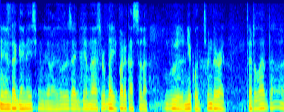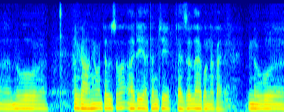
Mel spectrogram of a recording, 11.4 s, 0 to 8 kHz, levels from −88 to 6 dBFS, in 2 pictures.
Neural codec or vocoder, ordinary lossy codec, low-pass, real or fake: codec, 16 kHz, 1.1 kbps, Voila-Tokenizer; Opus, 64 kbps; 7.2 kHz; fake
